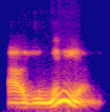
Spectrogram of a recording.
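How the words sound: It is said in a British accent. "If you go by the British pronunciation"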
